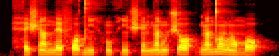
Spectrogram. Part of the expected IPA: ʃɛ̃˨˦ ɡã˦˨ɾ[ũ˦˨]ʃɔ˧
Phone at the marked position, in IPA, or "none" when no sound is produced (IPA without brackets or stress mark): ũ˨˦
